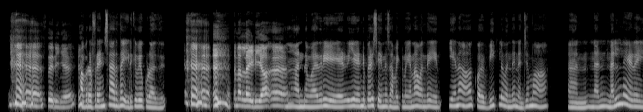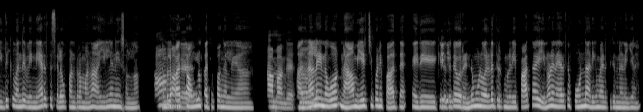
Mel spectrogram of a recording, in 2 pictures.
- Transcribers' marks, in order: laughing while speaking: "சேரிங்க"; in English: "பிரெண்ட்ஸ்சா"; laughing while speaking: "நல்ல ஐடியா. ஆ"; in English: "ஐடியா"; drawn out: "மாதிரி"; in English: "இரெண்டு"; drawn out: "ஆமாங்க"
- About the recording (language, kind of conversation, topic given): Tamil, podcast, வீட்டில் சில நேரங்களில் எல்லோருக்கும் கைபேசி இல்லாமல் இருக்க வேண்டுமென நீங்கள் சொல்வீர்களா?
